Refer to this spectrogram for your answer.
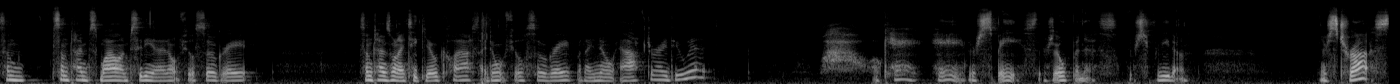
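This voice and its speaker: Over a very clean recording with a silent background, a woman talks at a moderate pace with fairly even intonation and long, frequent pauses. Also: medium pitch for a woman. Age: 40s. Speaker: yoga teacher and Zen practitioner. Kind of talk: dharma talk.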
